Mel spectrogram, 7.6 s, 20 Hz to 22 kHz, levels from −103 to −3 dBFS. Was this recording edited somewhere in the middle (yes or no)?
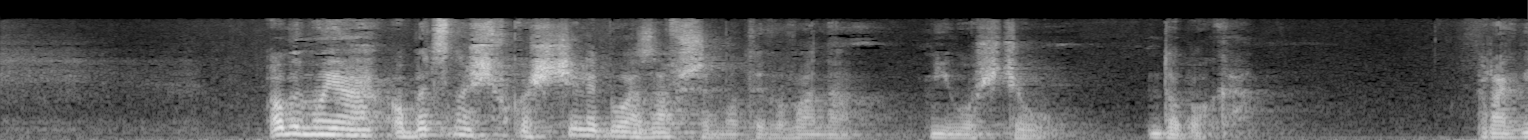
no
